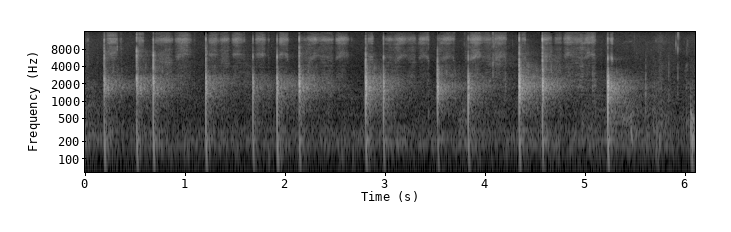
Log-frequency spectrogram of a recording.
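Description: Writing on a board during a lecture about actin flow: many faint, sharp taps and short scratchy strokes in an uneven rhythm, with no talk.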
